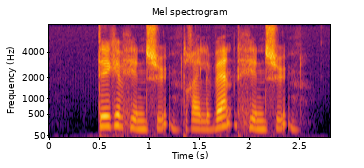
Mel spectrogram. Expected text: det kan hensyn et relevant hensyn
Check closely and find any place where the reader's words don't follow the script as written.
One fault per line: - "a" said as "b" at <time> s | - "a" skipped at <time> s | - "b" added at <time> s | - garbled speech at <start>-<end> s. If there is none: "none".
none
